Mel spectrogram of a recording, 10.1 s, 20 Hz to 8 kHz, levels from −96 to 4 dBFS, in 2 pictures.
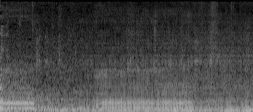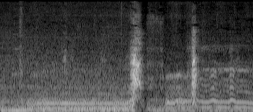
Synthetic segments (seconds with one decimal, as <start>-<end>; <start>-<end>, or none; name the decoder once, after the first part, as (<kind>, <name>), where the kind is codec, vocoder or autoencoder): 1.6-5.3 (vocoder, WaveNeXt)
